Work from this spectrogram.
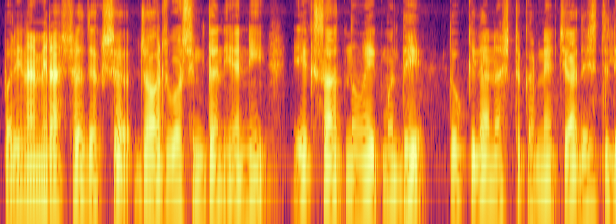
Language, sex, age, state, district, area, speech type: Marathi, male, 18-30, Maharashtra, Nanded, rural, read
